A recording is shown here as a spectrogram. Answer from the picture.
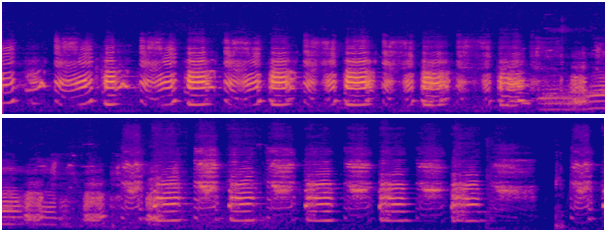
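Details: A donkey (Equus asinus) brays in a long run of harsh, rhythmic see-sawing notes that shift between high and low.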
